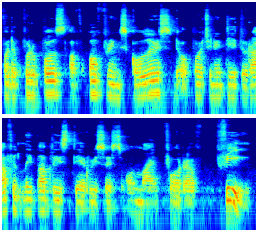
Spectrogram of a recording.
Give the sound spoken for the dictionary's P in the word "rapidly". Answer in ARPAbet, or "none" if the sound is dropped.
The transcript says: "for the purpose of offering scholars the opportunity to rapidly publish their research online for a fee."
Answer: F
